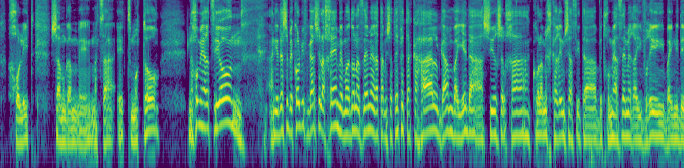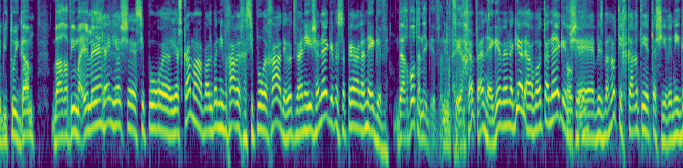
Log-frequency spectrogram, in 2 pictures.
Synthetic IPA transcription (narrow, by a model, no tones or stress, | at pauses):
χo̞litʃa̰muɡa̰mḛma̰t͡sa̰ḛtmo̞̰to̞ʁnaχumiaʁt͡sijo̞na̰nijodeaʃebeko̞lmifɡaʃe̞laχe̞mbemoado̞naze̞me̞ʁatameʃate̞fe̞thakaɦalɡambaje̞daha̰ːʃiʁʃe̞lχako̞lhameχkaʁimʃeasita̰betχumejhaze̞me̞ʁa̰ivʁibaimlid̪ejbitujɡam | baːʁavimae̞le̞kennjeʃsipuʁjeʃkamaːvalbenivχaʁeχasipuʁeχad̪ajotveaniiʃ̬aneɡevesapeʁalaneɡev | beaʁvo̞thaneɡḛva̰nimat͡sia̰ʃavaneɡevemnaɡialeaʁvo̞taneɡevʃkeebezmano̞t̪iχkaʁt̪ietaʃiʁaniɡa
